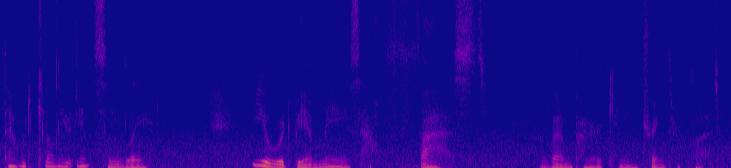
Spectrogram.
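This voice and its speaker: A man playing an effeminate vampire interrogator in an ASMR roleplay, speaking softly and deliberately with teasing, condescending menace and breathy pauses. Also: mid-range voice, background noise. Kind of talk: ASMR roleplay, soft intimate acting.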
